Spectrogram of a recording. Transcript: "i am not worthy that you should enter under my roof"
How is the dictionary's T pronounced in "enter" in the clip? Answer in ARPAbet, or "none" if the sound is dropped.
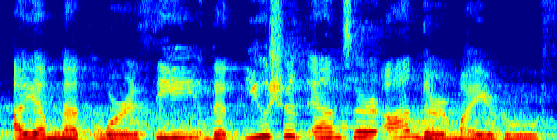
S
